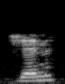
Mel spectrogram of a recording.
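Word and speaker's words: djinn: didn't know a g needs actual name is Jen d j i n n gin you the D is completely science but it's spelled d-g-i-n-n and those are the names for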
